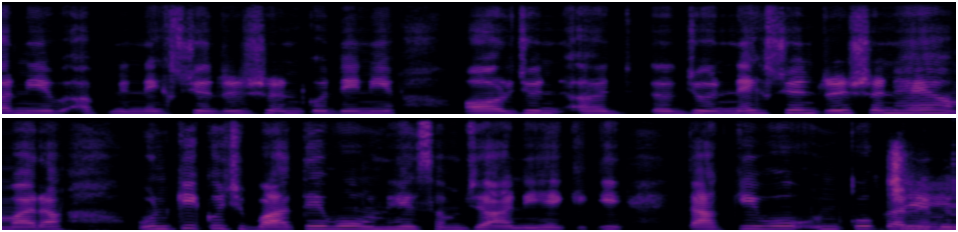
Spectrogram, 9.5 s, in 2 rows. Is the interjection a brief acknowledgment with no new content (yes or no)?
no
